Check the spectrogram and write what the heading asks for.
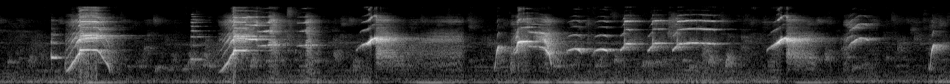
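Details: Jalak keling, the black-winged starling, giving gacor full isian song: loud harsh squawks that drop sharply in pitch, repeated roughly every one to two seconds, mixed with brief whistles.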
